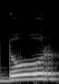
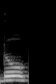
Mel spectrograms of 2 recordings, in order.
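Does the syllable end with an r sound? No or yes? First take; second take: yes; no. First: The syllable ends with an r sound. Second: The syllable ends without an r sound. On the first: The speaker calls it wrong. "डोर करायचं नाही आहे तिथं" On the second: The speaker calls it right. "डो करायचं"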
